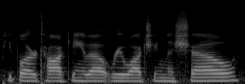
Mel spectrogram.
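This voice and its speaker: Woman host, lowish voice, casual chat and musing to herself, keyboard clatter and noise behind. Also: level tone, normal speed. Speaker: host of an online text roleplay playthrough. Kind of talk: casual chat mixed with reading typed chat aloud. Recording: keyboard typing, clear background noise. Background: computer keyboard typing.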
